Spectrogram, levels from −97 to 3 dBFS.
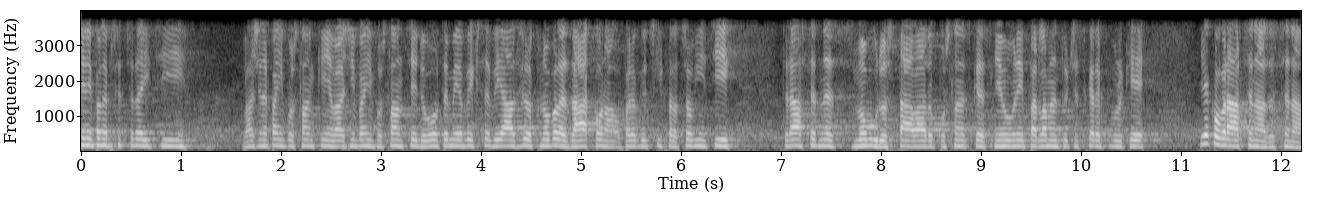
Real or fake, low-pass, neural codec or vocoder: real; 3.6 kHz; none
